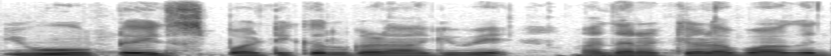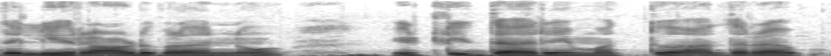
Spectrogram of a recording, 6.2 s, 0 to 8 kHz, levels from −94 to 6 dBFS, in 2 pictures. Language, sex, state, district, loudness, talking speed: Kannada, male, Karnataka, Koppal, -17 LUFS, 115 wpm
